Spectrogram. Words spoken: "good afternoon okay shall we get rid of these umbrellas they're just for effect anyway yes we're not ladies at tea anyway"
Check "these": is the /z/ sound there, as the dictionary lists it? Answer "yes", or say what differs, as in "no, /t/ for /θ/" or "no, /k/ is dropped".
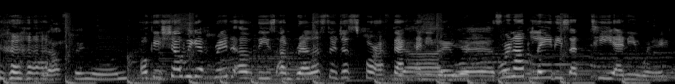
yes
